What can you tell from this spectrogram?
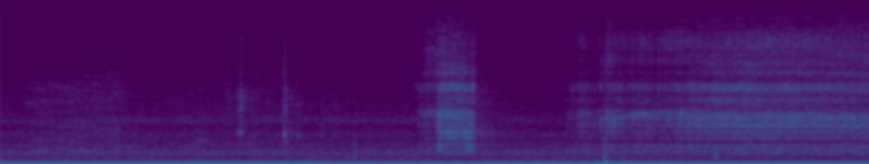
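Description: A short hiss, then about a second later a longer hiss lasting nearly two seconds, over a steady low hum, with a few faint ticks.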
